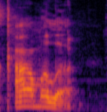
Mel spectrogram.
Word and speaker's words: Kamala: I'm telling you, her name is Kamala. She's already said that. That's how you pronounce her name. You keep choosing to say the opposite because Donald Trump did the same thing. And I wonder why. – Kamala. It's like a Millie.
